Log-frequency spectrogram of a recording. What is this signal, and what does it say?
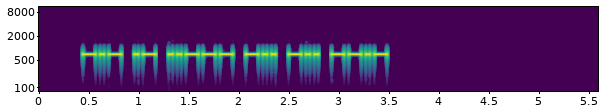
Morse code, heard as a keyed tone, about 28 wpm, 700 Hz. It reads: KA2DDQ
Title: USA Call Signs - 6 Characters - Repeated 3x - 28wpm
